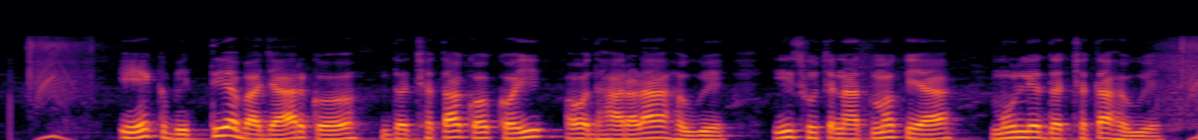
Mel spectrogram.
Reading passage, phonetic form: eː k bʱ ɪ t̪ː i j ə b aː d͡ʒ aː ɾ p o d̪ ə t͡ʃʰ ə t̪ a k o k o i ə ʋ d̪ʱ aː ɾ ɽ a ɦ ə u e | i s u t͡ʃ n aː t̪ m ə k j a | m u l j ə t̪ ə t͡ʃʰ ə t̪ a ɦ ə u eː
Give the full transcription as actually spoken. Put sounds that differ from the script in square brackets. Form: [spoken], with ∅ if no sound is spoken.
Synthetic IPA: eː k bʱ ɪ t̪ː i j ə b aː d͡ʒ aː ɾ [k] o d̪ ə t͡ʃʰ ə t̪ a k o k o i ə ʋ d̪ʱ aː ɾ ɽ a ɦ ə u e | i s u t͡ʃ n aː t̪ m ə k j a | m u l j ə [d̪] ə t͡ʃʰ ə t̪ a ɦ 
